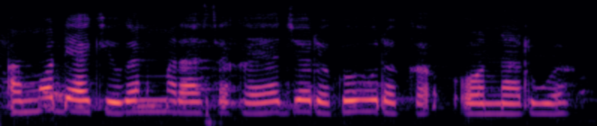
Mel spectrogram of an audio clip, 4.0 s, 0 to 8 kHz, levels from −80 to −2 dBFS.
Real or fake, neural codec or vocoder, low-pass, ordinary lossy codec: real; none; 7.2 kHz; AAC, 48 kbps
